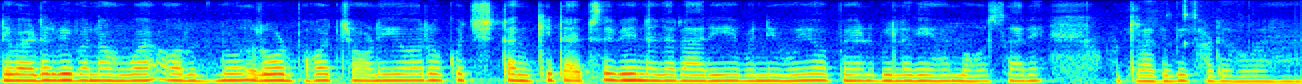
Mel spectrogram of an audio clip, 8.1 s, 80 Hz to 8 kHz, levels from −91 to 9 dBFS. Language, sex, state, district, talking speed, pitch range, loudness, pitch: Hindi, female, Maharashtra, Mumbai Suburban, 275 wpm, 200-215 Hz, -16 LUFS, 210 Hz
